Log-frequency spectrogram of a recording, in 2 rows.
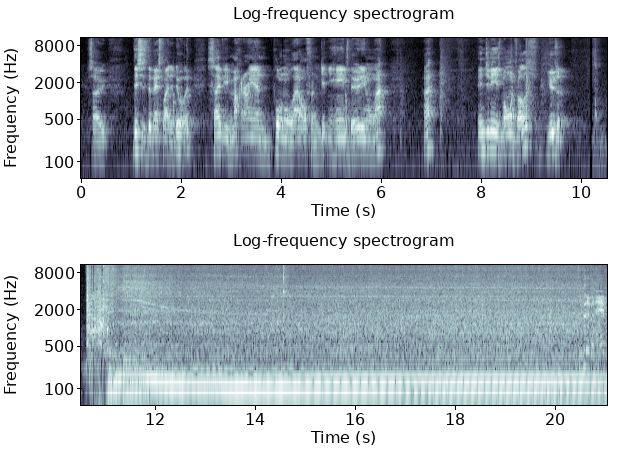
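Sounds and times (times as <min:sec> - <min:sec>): car engine cranking and idling: 0:10.6 - 0:21.0.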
